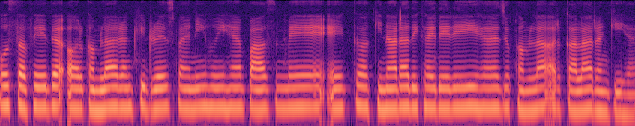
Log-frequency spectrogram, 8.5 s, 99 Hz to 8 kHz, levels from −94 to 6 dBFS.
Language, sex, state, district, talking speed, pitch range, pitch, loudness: Hindi, female, Bihar, Kishanganj, 175 wpm, 185-195 Hz, 190 Hz, -20 LUFS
